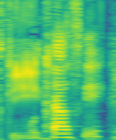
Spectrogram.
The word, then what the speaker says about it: Wachowski: Yeah, it is interesting as well, because I guess talking about the Wachowski, is that how you say it? – Wachowski.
